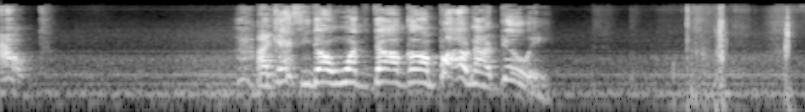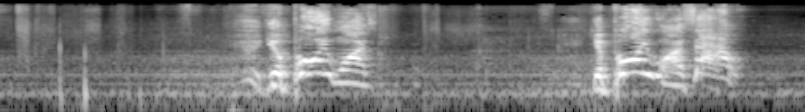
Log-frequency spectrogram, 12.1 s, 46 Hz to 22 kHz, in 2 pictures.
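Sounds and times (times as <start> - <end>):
faint steady hum: 0.0 - 12.0
man speaking: 1.8 - 4.2, 7.9 - 9.0, 10.4 - 11.7.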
